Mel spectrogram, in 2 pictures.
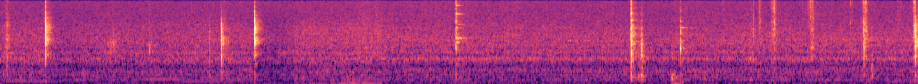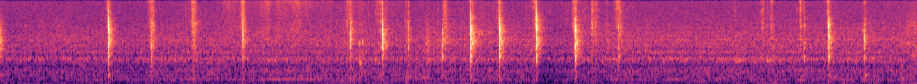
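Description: Kitchen knife chopping broccoli and romaine lettuce on a wooden cutting board: faint, irregular taps of the blade striking the board, coming more quickly in the second half.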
